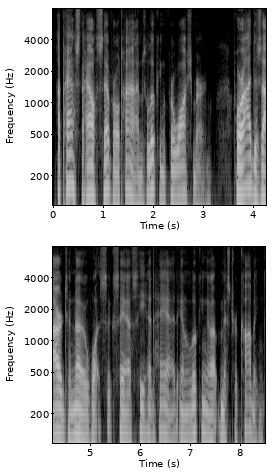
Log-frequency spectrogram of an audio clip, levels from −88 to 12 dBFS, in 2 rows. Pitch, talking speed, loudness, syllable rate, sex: 110 Hz, 170 wpm, -21 LUFS, 4.9 syllables/s, male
